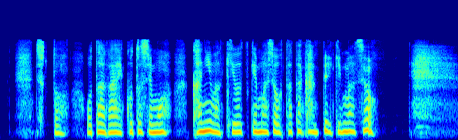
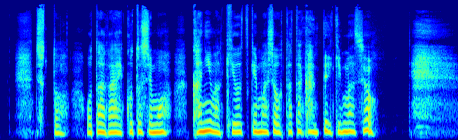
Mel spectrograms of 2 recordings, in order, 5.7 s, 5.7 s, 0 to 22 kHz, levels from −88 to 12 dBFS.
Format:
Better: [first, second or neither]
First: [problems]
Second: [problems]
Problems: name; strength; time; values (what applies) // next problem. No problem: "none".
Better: second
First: garbled, watery; slightly; nothing above 6.5 kHz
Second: none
